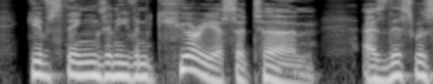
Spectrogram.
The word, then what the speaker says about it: Tyr: For example, we have the pagan god Tu, or Tyre, pronounced Tu, where we get our word Tuesday from.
